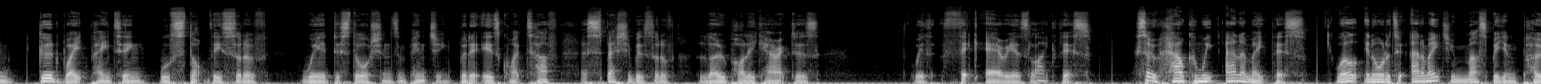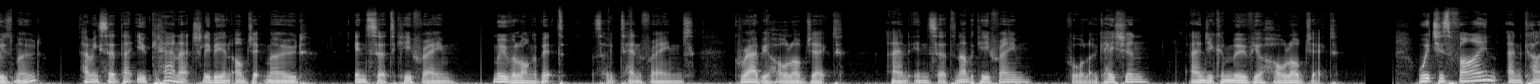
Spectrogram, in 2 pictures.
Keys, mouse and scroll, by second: 11.1-16.8 shift+middle drag, 16.8-21.2 drag, 19.5 i, 21.2-24.0 right drag, 23.4 g, 24.0 click, 25.3 i, 27.6-30.8 right drag.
